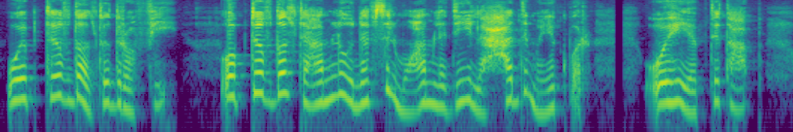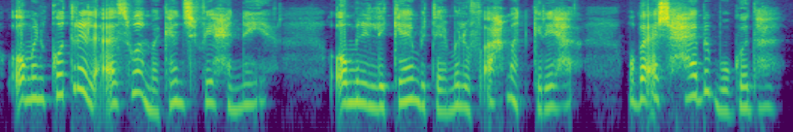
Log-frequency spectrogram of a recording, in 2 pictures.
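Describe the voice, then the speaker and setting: An Egyptian woman tells a dramatic story in the first person with an earnest delivery. Her voice is husky, mellow and a bit high, and the recording sounds dull and lo-fi. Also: expressive, fast talker. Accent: Egyptian Arabic. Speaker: narrator.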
